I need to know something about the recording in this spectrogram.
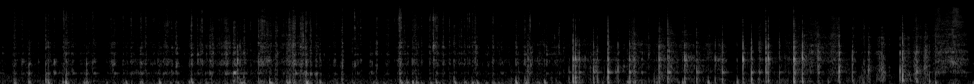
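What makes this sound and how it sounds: An empty, hollow brown cardboard paper towel tube is held and moved close to the microphone while fingertips tap and rub along it. The result is a dense, continuous run of quick, dry, hollow-sounding taps with soft scratchy rubbing in between. Each tap dies away almost at once.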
